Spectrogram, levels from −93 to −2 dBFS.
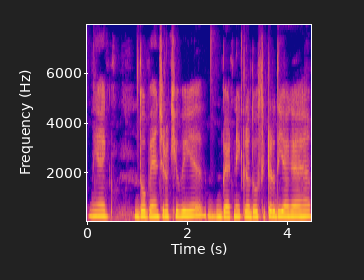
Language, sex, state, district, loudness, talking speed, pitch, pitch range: Hindi, female, Haryana, Rohtak, -14 LUFS, 185 wpm, 225 Hz, 220-230 Hz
